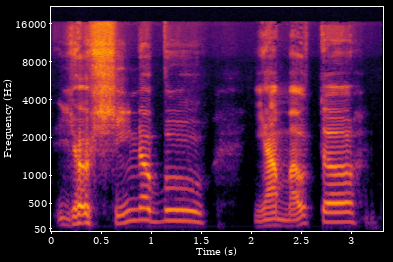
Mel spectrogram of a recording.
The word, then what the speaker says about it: Yoshinobu Yamamoto: Yoshinobu Yamamoto.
